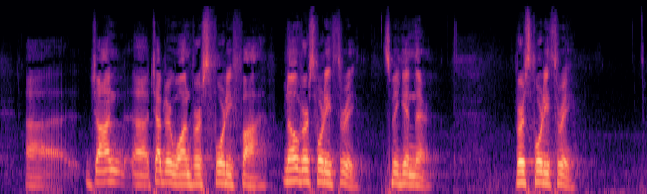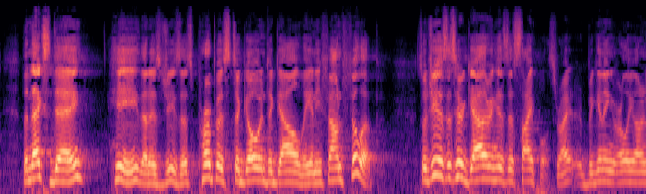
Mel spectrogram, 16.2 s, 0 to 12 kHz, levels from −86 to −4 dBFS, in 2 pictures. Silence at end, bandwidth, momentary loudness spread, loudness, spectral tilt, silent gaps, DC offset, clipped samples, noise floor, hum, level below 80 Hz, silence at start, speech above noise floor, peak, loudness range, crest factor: 0 s; 10.5 kHz; 13 LU; -20 LUFS; -5 dB/octave; none; under 0.1%; under 0.1%; -56 dBFS; none; -52 dBFS; 0.3 s; 36 dB; -2 dBFS; 6 LU; 18 dB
